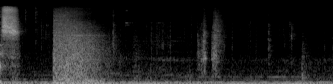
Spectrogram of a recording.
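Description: A pistol fires sharp single shots.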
